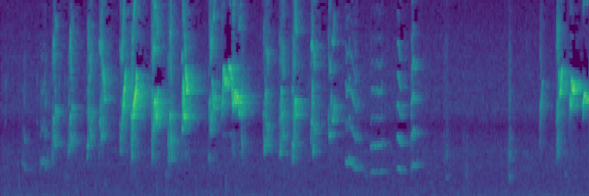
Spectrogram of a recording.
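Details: Pet Celestial Parrotlet, a male aged eight weeks, giving a busy string of high, thin chirps and short squeaky notes, a brief lower-pitched twitter near the middle, over soft room hiss.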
